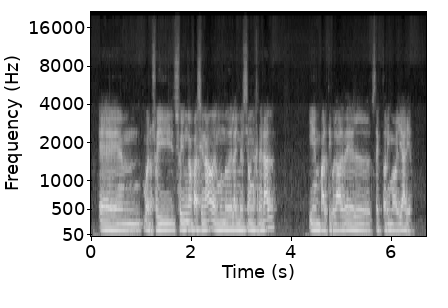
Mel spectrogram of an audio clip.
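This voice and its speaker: At a moderate pace, a man talks with medium pitch in an unremarkable speaking voice. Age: 30s. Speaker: real estate consultant and blogger. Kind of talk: podcast interview.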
